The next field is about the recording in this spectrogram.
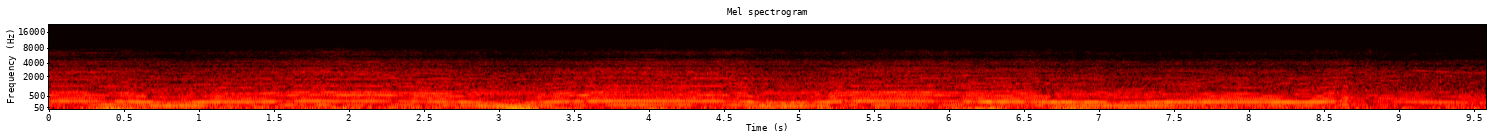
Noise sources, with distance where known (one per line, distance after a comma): unidentified powered saw, near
